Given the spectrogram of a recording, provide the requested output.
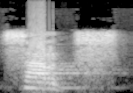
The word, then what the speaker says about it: sarx: La palabra carne es una palabra griega que se escribe sarx, S de Samuel A-R-X, sarx.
